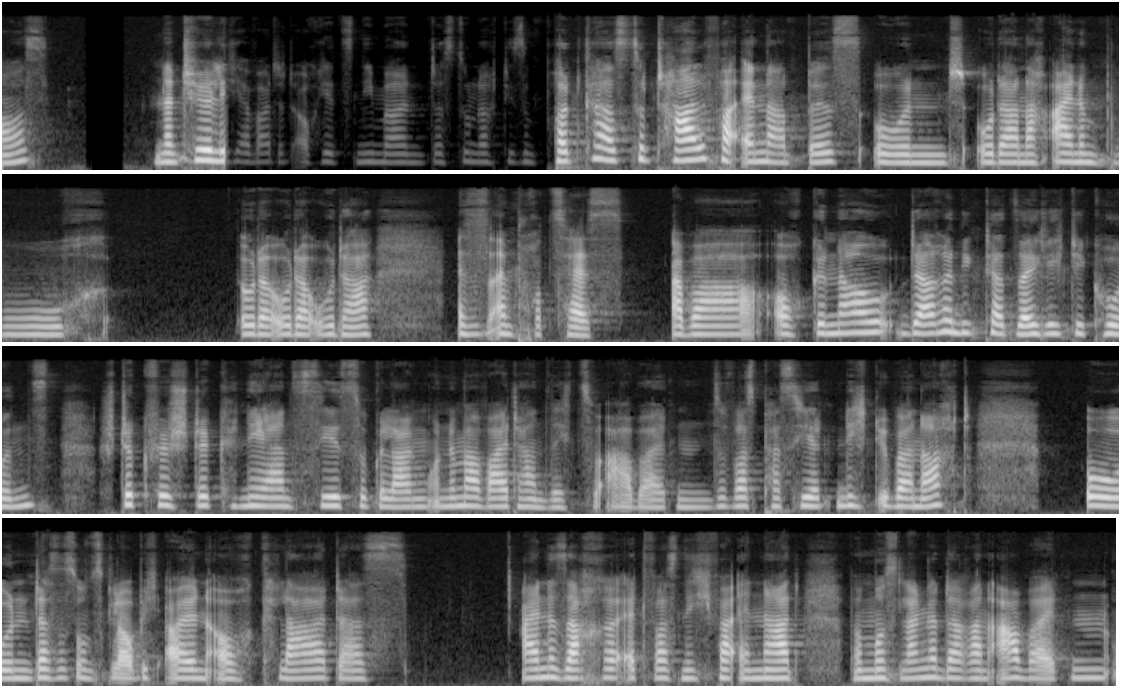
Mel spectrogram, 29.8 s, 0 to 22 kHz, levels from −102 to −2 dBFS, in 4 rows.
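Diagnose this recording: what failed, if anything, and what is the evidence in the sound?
From 1.48 to 3.69 s the speech collapses to a faint, distant remnant, about 33 dB down, then returns intact. That points to one channel inverted, likely a reversed-polarity wire in the analogue path, so the centred voice cancels when both channels sum to mono.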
